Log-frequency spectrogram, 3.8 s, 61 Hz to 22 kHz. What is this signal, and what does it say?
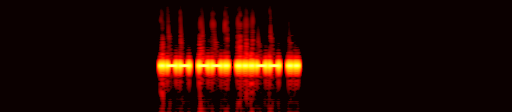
Morse code, heard as a keyed tone, about 47 wpm, 700 Hz. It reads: WG3I
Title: USA Call Signs - 4 Characters - 50wpm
